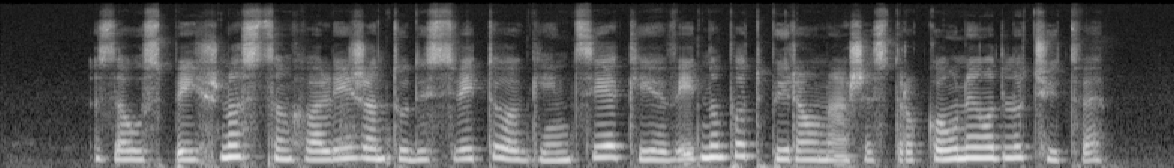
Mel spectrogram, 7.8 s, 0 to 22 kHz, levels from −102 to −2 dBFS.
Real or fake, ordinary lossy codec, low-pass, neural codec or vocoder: real; none; 19.8 kHz; none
